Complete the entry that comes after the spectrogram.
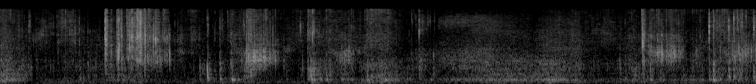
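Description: Cream and dark brown rolled dry soap curls are held in the hands, crushed, and the flakes crumbled in the palms. The result is bright, dry crackling crunches that come in sharp bursts, with softer crinkly rustling between them.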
